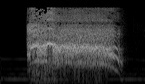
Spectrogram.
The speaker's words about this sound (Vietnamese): Tôi bịt chặt hai tai lại rồi hét lớn.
